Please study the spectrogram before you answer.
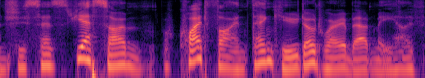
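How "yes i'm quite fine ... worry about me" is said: words spoken through a smile. Voicing a begging woman greeting a player: smiling voice. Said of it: "Her voice as she greets you betrays the sound of smiling".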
